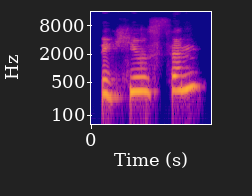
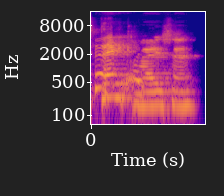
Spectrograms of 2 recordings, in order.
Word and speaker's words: Dijkhuizen: Houston, did I say it right? Yeah, it's Dijkhuizen. Yeah, houses on dikes.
